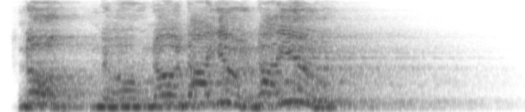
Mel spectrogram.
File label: Player Spotted, Battle Barks; Warframe; Corpus VIP B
